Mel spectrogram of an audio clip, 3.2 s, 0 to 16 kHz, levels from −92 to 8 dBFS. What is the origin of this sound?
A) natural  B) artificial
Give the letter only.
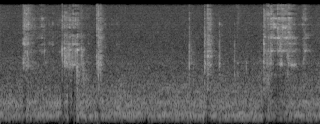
B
